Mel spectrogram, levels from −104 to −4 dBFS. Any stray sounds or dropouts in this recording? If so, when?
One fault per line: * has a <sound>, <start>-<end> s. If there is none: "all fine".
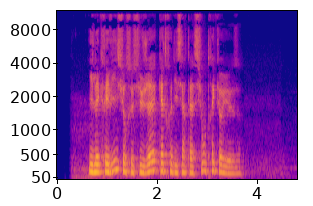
all fine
